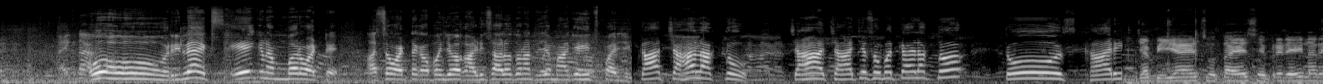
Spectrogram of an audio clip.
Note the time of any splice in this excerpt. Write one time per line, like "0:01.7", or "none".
0:06.3
0:11.2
